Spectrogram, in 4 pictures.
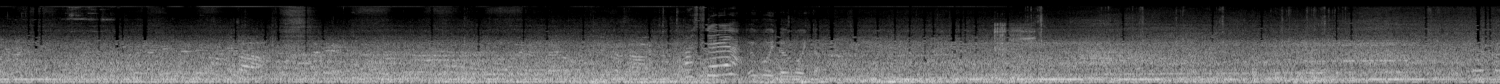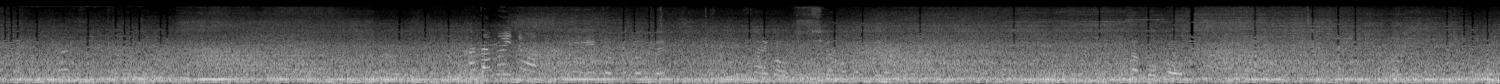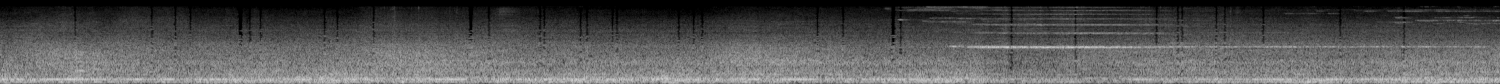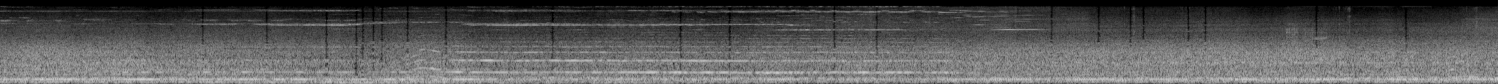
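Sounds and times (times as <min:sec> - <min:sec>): train rumbling on rails: 0:00.0 - 0:59.9
wheel squealing: 0:39.0 - 0:45.6, 0:46.6 - 0:55.6.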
